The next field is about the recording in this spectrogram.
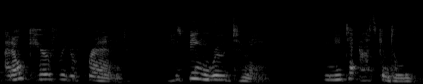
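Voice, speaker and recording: Bossy woman with swooping pitch. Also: animated, moderate pace, slightly rough. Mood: offended. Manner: blunt, critical. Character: bossy, touchy girlfriend directing an amateur web show. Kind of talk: sitcom acting.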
